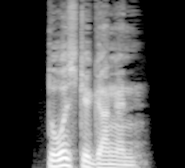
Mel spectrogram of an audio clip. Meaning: past participle of durchgehen
- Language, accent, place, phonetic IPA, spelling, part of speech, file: German, Germany, Berlin, [ˈdʊʁçɡəˌɡaŋən], durchgegangen, verb, De-durchgegangen.ogg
